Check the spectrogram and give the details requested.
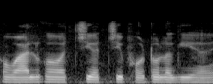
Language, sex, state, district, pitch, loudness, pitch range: Hindi, male, Maharashtra, Gondia, 110 Hz, -19 LUFS, 110-115 Hz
